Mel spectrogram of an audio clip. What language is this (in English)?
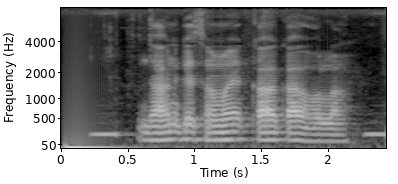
Bhojpuri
